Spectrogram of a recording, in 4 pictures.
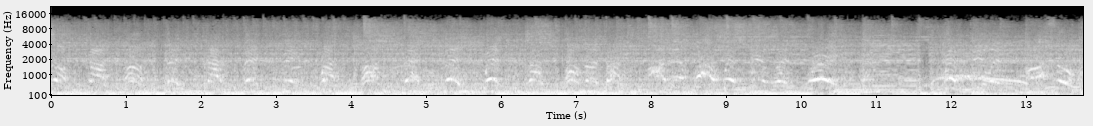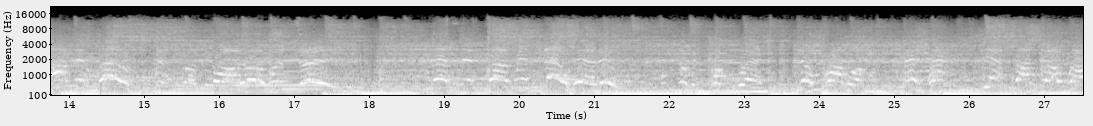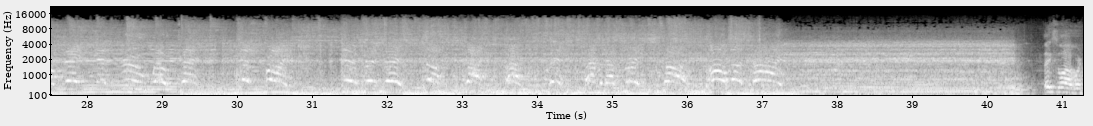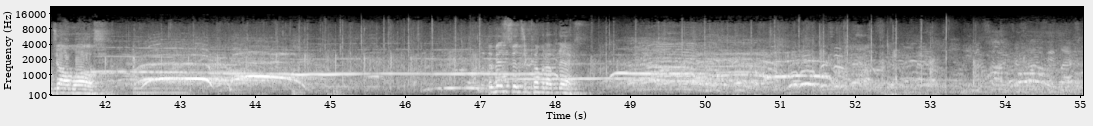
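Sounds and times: electric guitar: 0.0s - 40.8s
bass guitar: 0.0s - 41.2s
drums: 0.0s - 49.0s
person singing into microphone: 11.7s - 17.8s, 18.7s - 37.3s.

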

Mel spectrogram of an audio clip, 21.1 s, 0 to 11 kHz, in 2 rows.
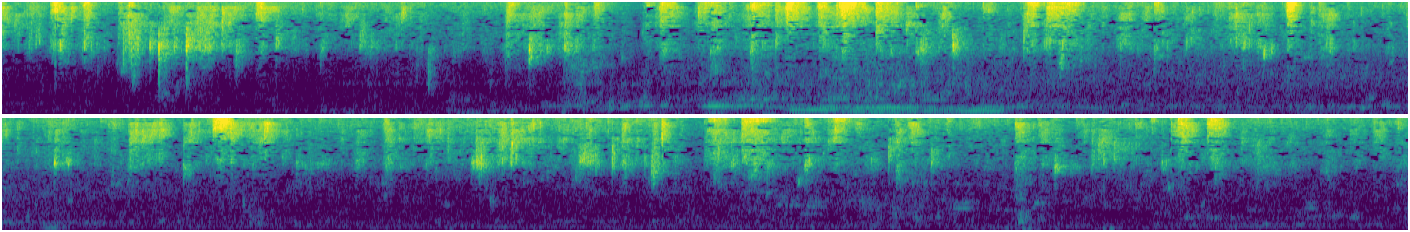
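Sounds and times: water from hose splashing on dog: 0.0s - 21.0s
water splashing on tiled floor: 0.0s - 21.0s.

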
